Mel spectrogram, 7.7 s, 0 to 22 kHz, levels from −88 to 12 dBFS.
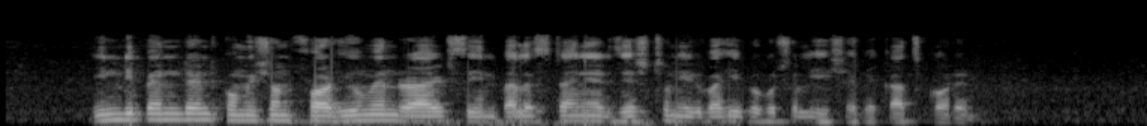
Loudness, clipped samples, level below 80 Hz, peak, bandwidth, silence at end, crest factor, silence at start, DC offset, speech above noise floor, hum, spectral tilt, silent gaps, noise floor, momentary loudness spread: -30 LUFS; under 0.1%; -60 dBFS; -8 dBFS; 8.2 kHz; 1.15 s; 22 dB; 0.6 s; under 0.1%; 37 dB; none; -4.5 dB/octave; none; -67 dBFS; 13 LU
